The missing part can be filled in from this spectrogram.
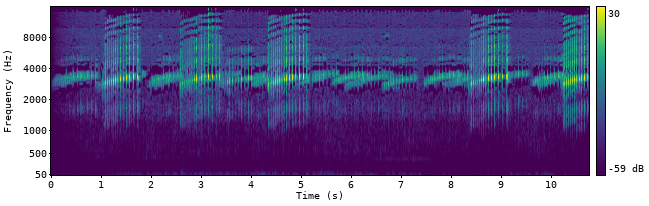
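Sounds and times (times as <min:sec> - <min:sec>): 
Upland chorus frog calls in North America: 0:00.1 - 0:10.7.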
